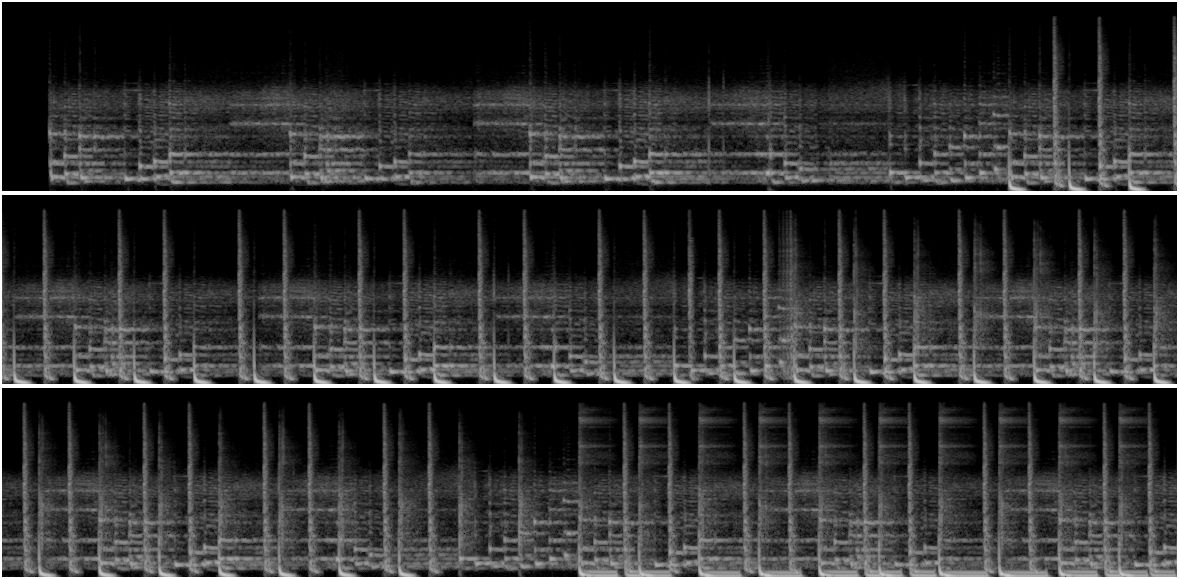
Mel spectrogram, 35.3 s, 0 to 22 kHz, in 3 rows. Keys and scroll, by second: 2.0 s, 7.0 1, 7.4 shift+z, 9.3 e, 10.6 s, 12.1 shift+z, 14.9 g, 17.2 s, 22.0 3, 23.8 s, 24.1 shift+z, 28.2 1, 28.6 shift+z, 30.0 g, 32.2 2, 33.4 ctrl+b.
